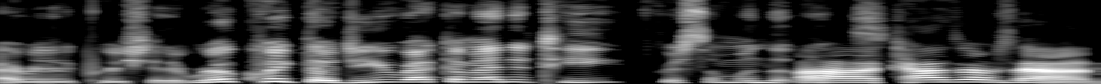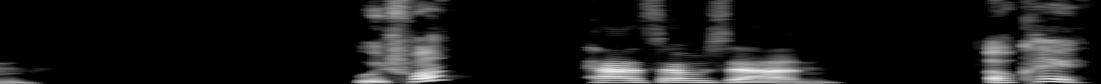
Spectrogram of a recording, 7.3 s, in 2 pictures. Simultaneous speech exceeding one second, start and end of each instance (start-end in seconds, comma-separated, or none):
none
